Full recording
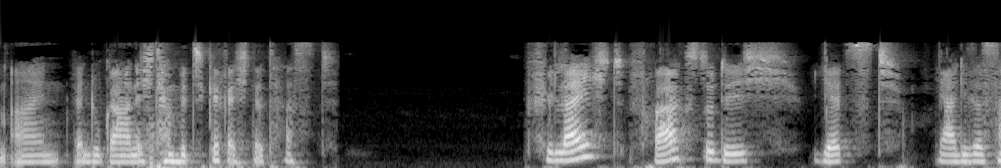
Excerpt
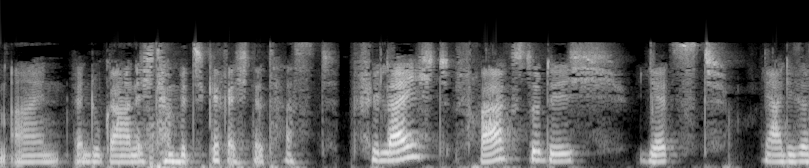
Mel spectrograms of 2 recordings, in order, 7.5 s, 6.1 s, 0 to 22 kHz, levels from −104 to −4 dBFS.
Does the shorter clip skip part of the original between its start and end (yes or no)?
yes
